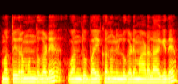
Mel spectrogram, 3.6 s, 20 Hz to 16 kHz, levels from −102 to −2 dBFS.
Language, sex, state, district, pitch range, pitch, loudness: Kannada, male, Karnataka, Bidar, 130-140 Hz, 135 Hz, -11 LUFS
